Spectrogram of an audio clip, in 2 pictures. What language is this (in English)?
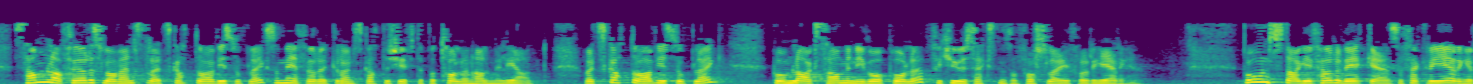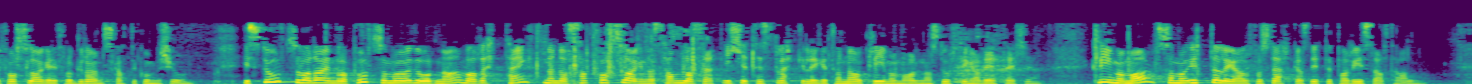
Norwegian Nynorsk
